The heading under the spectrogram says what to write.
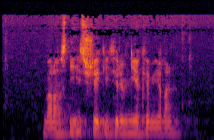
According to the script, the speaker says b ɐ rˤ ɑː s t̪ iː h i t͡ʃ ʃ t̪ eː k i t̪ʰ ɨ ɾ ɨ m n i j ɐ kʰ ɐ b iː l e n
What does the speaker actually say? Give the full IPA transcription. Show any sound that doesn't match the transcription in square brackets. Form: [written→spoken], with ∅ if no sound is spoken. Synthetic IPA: b ɐ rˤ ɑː s t̪ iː h i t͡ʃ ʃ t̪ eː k i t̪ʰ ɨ ɾ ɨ m n i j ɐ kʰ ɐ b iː l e n

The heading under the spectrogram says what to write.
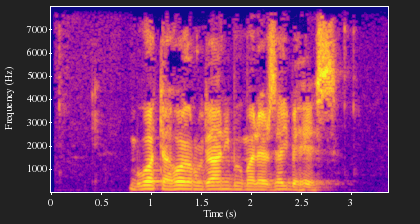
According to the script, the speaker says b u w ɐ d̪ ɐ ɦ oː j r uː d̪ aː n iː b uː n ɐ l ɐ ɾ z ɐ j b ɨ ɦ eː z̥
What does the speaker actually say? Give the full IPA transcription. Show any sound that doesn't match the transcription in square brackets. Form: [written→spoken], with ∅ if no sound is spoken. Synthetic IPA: b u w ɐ [d̪→t̪] ɐ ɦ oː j r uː d̪ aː n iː b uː [n→m] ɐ l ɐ ɾ z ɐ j b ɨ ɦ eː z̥

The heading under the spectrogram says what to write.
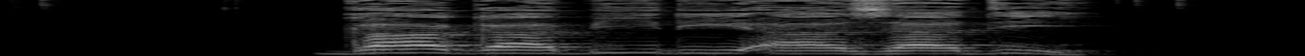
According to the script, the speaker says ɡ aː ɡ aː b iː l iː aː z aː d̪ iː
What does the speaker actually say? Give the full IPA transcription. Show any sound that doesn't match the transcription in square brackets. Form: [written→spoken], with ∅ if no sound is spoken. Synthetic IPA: ɡ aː ɡ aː b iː [l→ɾ] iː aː z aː d̪ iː

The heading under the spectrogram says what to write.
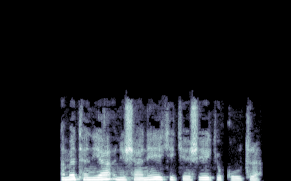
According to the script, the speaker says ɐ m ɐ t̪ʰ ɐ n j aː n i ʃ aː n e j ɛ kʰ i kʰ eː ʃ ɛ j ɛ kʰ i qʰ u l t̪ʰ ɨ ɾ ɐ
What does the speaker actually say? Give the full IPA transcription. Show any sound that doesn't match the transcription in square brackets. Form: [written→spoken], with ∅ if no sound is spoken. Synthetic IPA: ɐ m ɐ t̪ʰ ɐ n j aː n i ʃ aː n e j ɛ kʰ i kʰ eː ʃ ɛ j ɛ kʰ i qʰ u l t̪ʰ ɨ ɾ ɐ

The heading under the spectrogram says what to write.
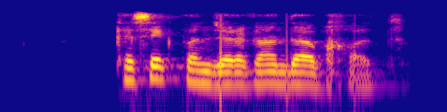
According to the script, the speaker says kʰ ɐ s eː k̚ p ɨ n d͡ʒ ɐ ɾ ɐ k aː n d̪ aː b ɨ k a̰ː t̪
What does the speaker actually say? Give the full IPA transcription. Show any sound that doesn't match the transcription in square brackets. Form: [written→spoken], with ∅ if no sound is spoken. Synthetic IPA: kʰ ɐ s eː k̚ p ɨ n d͡ʒ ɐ ɾ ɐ k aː n d̪ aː b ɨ [k→x] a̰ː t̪

